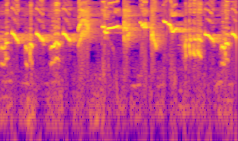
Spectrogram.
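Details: Lively Oriental magpie-robin song, dense and high, with sweeping whistles, upward-slurred notes and fast chattering phrases packed closely together without pause.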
